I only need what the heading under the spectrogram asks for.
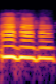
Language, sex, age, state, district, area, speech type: Kannada, female, 60+, Karnataka, Udupi, rural, conversation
